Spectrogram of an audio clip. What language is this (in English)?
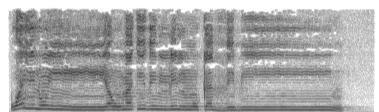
Arabic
